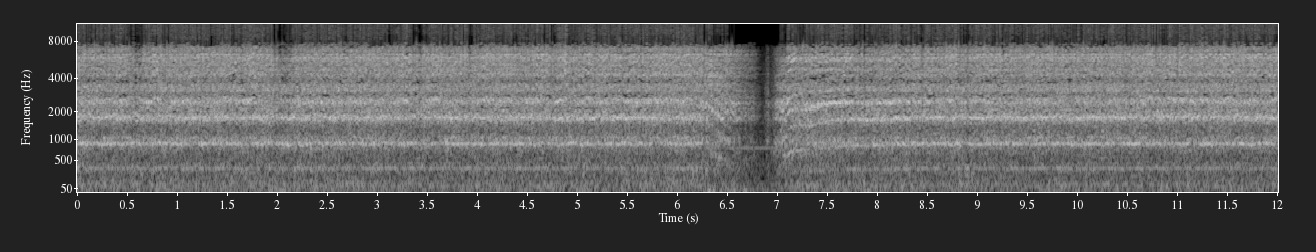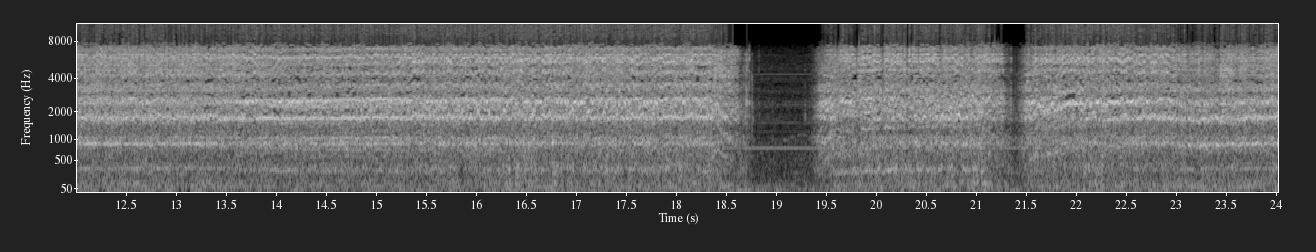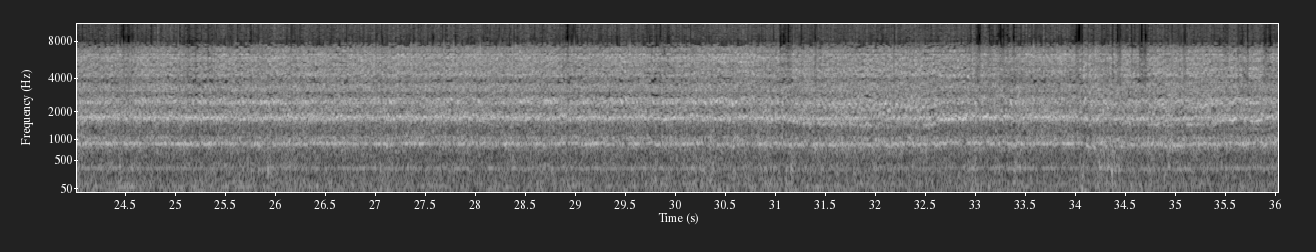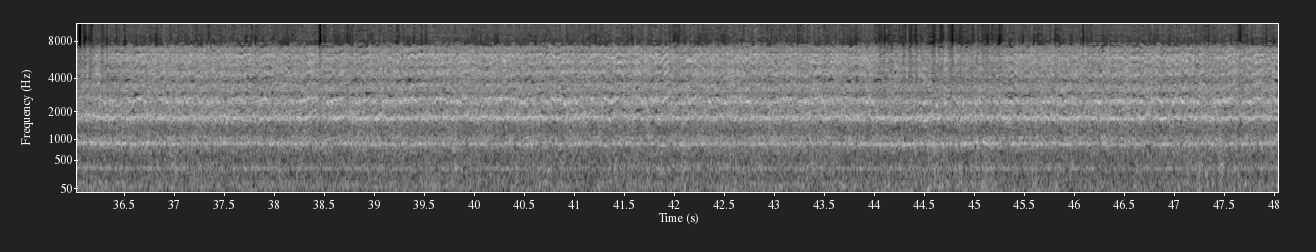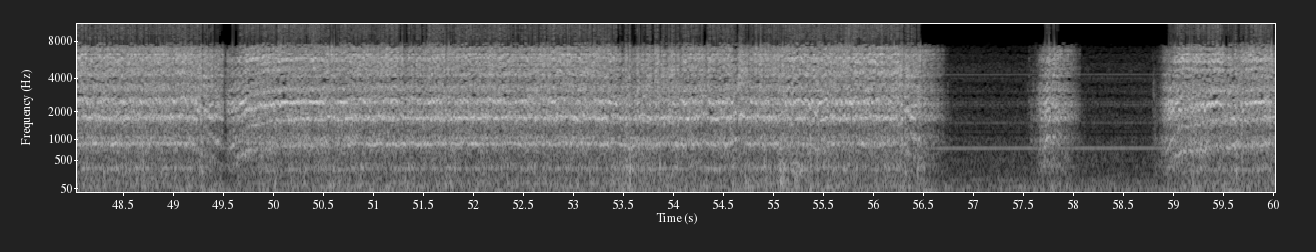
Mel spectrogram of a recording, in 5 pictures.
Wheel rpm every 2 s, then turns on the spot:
240, 240, 230, 140, 230, 230, 230, 210, 210, 90, 160, 210, 230, 230, 230, 220, 230, 220, 230, 230, 230, 240, 230, 230, 200, 220, 230, 230, 50, 100.
20-22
